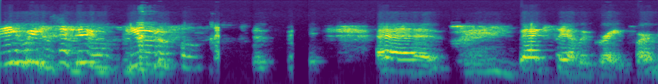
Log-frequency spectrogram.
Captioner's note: laughs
